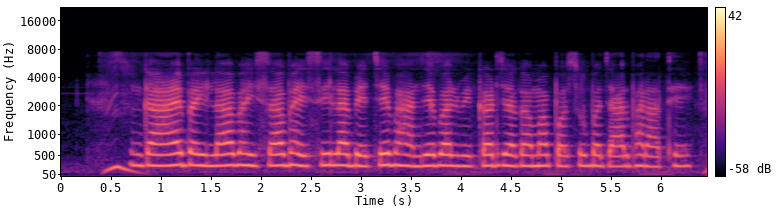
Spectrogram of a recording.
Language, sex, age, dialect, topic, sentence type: Chhattisgarhi, female, 18-24, Central, agriculture, statement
